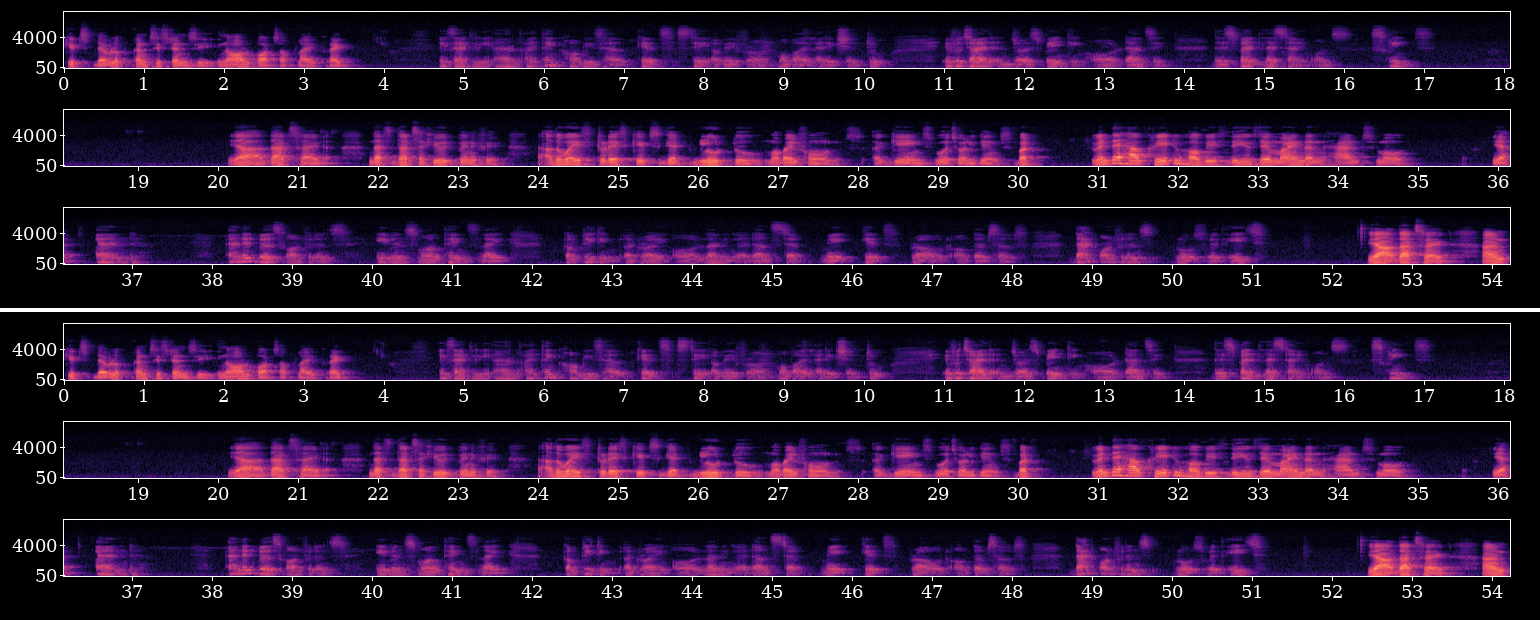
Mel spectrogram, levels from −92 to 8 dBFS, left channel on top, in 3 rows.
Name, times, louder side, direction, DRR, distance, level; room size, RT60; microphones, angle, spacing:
voice 1, 0.0-3.5 20.1-23.7 24.0-27.8 28.2-30.3 30.9-34.8 35.9-36.3 52.4-54.1, equal, 5° left, 1.1 m, -27 dB
voice 2, 4.3-16.0 16.3-17.1 26.4-26.6 30.8-30.9 32.7-32.8 36.5-37.2 37.7-42.1 42.4-45.3 45.6-49.7 50.0-51.2, right 1 dB, 35° right, 6.6 m, -42 dB
14.5 x 6.5 x 9.8 m
head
